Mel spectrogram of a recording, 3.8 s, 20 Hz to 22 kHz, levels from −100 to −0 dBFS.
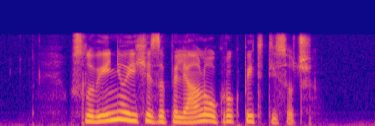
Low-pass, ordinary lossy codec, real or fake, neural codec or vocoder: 7.2 kHz; none; real; none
